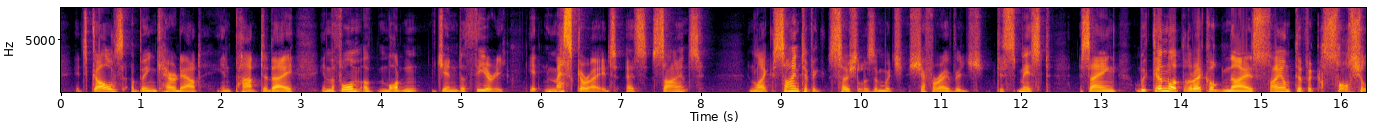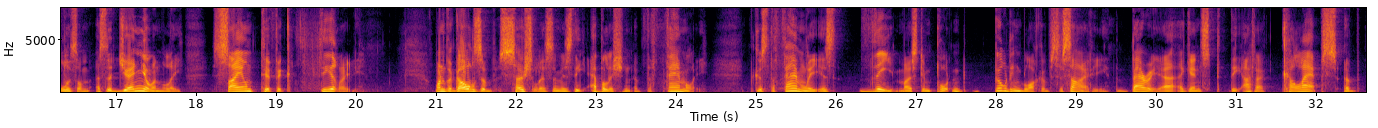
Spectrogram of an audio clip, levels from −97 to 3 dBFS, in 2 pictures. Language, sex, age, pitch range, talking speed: English, male, 60-79, 115-155 Hz, 125 wpm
